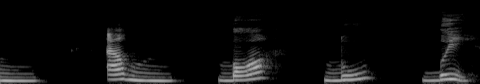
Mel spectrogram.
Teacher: اس کو ہیوی رکھنا ہے. اس میں استطالہ ہے، مطلب زبان پھسل کے تھوڑا سا آگے کی جانب آتی ہے. اس کے آگے آنے کے ساتھ ساتھ مخرج بھی لمبا ہوتا ہے اس کا، مطلب آواز بھی آگے کی طرف ٹریول ہوتی ہے.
